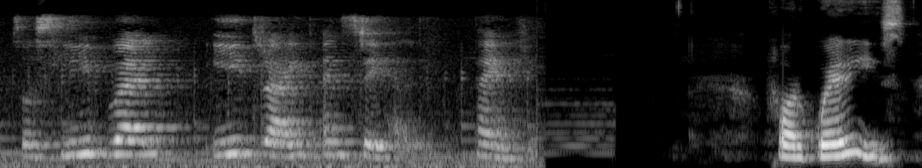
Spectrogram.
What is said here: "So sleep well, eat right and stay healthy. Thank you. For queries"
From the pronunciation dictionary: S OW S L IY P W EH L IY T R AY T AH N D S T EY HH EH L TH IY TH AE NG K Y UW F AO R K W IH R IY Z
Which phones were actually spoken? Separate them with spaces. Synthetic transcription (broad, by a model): S OW S L IY P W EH L IY T R AY T AH N D S T EY HH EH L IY T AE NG K Y UW F AO R K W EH R IY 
